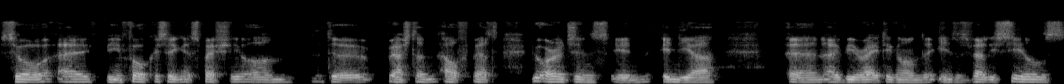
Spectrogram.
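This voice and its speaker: A man speaks fairly slowly at a medium pitch. His intonation is flat and monotone. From Netherlands (Delft). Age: 70s. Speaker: retired researcher. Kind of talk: interview. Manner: hesitant with frequent fillers.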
